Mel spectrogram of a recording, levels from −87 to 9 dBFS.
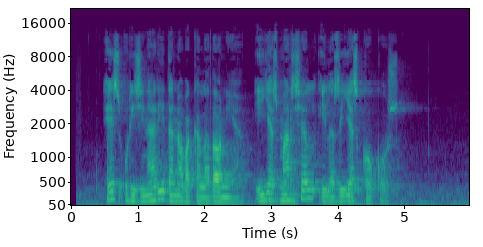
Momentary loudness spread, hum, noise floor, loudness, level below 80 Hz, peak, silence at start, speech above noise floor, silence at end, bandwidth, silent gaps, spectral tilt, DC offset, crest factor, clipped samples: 10 LU; none; -46 dBFS; -24 LUFS; -46 dBFS; -6 dBFS; 0.1 s; 23 dB; 0 s; 14.5 kHz; none; -5 dB/octave; under 0.1%; 20 dB; under 0.1%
